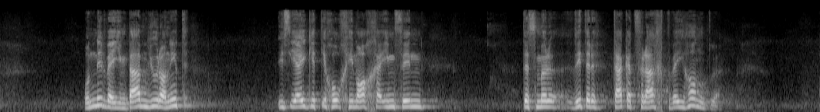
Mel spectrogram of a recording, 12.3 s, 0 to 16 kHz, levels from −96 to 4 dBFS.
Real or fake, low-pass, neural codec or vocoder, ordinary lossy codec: fake; 10.8 kHz; codec, 24 kHz, 0.9 kbps, WavTokenizer, medium speech release version 2; none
